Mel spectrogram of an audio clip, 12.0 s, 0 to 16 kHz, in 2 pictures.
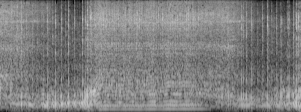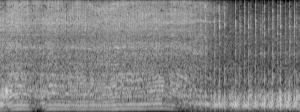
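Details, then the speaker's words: Echo CS-330T top-handle chainsaw, rough-running, oil-leaking and unused for years: at full throttle it screams and sags, revs hunting as if lean up top. Suspected to need a carb kit and richer high-speed adjustment. "turn that high speed adjustment out a little sounds like it's starving at a high speed probably needs a carb kit"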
